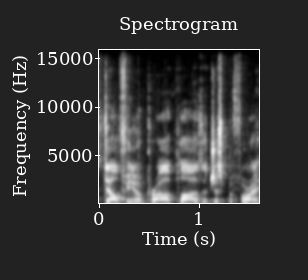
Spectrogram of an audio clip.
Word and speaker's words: Delfino Plaza: basically the same thing I think Delfino Plaza but just saying dolphino Plaza just saying it wrong but I remembered it's Delfino Plaza just before I said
